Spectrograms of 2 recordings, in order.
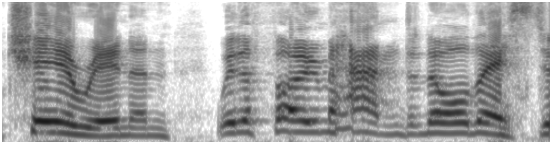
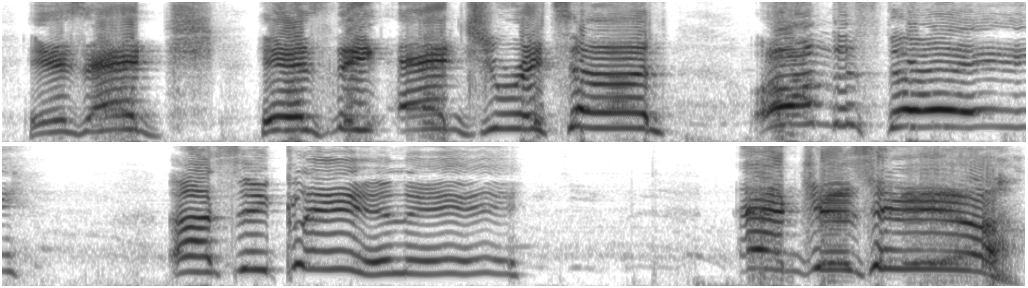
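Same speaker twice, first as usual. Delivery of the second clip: slow, high hammed-up announcer shout; mock announcer call; 9 semitones higher, 6 dB louder, much slower than usual. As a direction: belt out the entrance like a ring announcer. Announcer-style Edge entrance call.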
